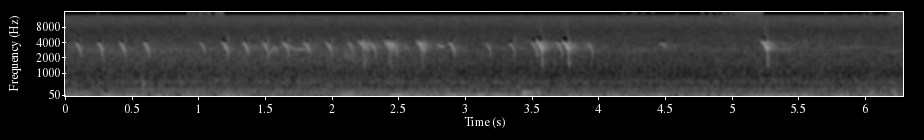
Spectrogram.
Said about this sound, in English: And that's bird 4-3, and the wild birds are right nearby. I heard the juvenile giving begging calls. right near the net site somewhere. Wild birds responding to loud calls of bird 4-3.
